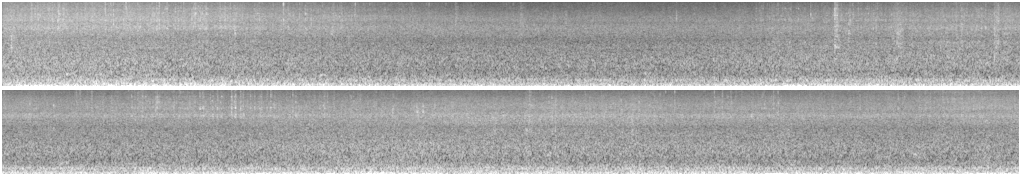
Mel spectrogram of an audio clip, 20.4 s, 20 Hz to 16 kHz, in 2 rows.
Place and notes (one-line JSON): {"title": "groß neuendorf, oder: river bank - the city, the country & me: oak tree", "date": "2015-01-03 15:09:00", "description": "stormy afternoon, leaves of an old oak tree rustling in the wind, barking dog in the distance\nthe city, the country & me: january 3, 2015", "latitude": "52.71", "longitude": "14.40", "altitude": "7", "timezone": "Europe/Berlin"}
